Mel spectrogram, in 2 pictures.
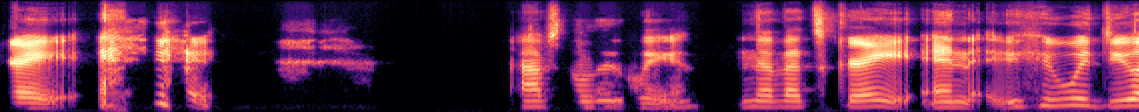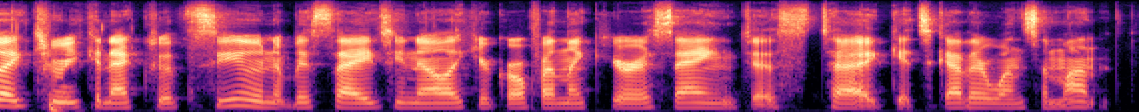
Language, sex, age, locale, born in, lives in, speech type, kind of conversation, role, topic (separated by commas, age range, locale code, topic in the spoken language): English, female, 20-24, en-US, United States, United States, conversation, unstructured, none, How do you keep connections alive, from handwritten letters to today's DMs?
